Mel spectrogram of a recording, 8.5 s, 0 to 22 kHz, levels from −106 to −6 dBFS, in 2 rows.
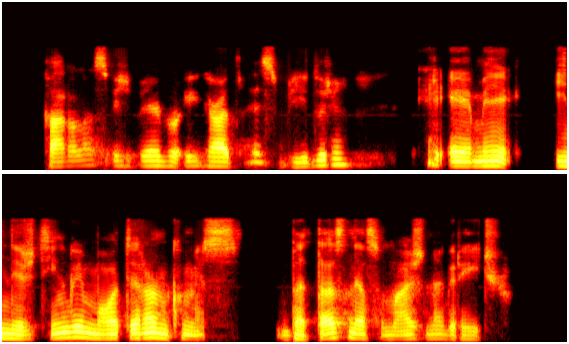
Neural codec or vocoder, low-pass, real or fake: codec, 16 kHz, 2 kbps, X-Codec, HuBERT features, trained on LibriSpeech; 7.2 kHz; fake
